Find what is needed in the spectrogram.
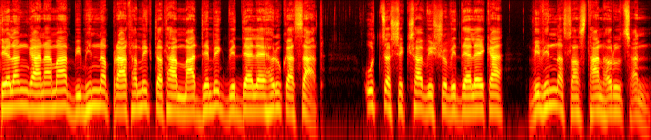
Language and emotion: Nepali, neutral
